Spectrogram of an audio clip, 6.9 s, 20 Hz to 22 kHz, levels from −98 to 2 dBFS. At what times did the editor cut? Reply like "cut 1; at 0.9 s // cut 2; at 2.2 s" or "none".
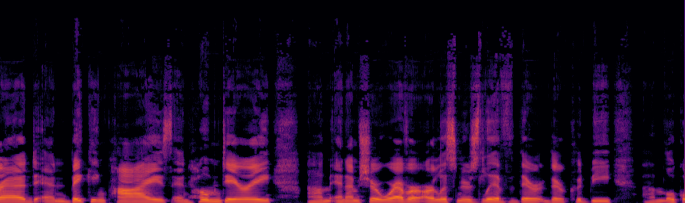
none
